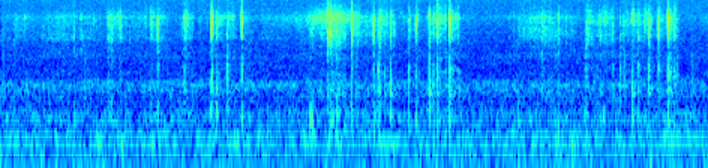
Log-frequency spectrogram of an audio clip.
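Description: Long nails scratch and rub the crown and embroidered logo patch of a hollow grey-blue cotton twill baseball cap held in the hands. Quick, bright, crinkly scratching strokes come in bursts over a steady low rumble.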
